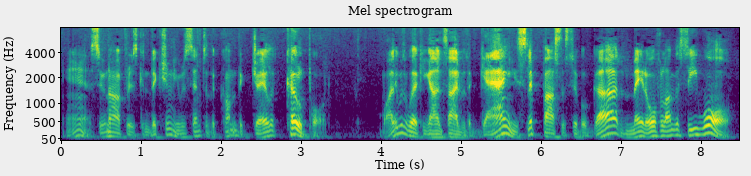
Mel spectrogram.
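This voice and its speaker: Brisk British records officer, jovial, very animated, husky, clipped phrases, radio play. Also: male voice, lowish voice, full character voice. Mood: matter-of-fact recounting. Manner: chatty, clipped sentences with bursts of amusement. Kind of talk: British radio drama acting.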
